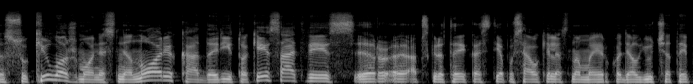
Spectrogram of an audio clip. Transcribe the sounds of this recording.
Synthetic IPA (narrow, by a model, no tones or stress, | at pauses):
sʊkʲɪlˠoːʒmoːnʲeːsnʲɛnoːɾʲɪkɑːd̪ɐɾʲiːtt̪ːoːkʲɛɪsɑːt̪ʲʋʲɛjɛɪsɪɾɐ̰pskɾʲɪt̪ɐɪkɐst̪ʲiɛpʊsʲɛʊkʲɛlʲeːsnɐmɐɪɪrkoːd̪ʲeːlˠjuːt͡ʃʲɛt̪ɐɪp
